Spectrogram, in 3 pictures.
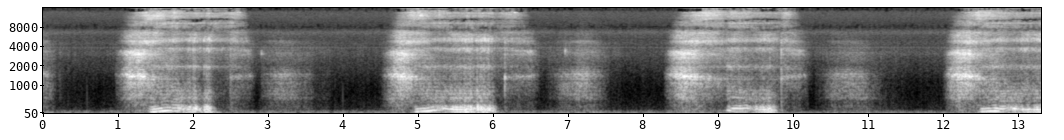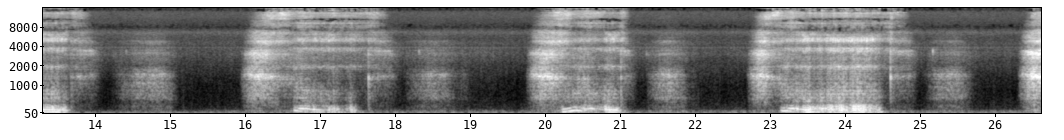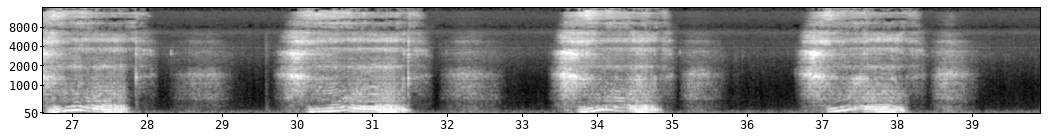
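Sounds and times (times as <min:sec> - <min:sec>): boy snoring loudly: 0:01.0 - 0:02.7, 0:04.6 - 0:06.4, 0:08.4 - 0:10.1, 0:12.0 - 0:13.9, 0:16.0 - 0:17.8, 0:19.8 - 0:21.2, 0:22.7 - 0:24.7, 0:26.4 - 0:28.0, 0:29.8 - 0:31.7, 0:33.4 - 0:35.1, 0:36.7 - 0:38.3.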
